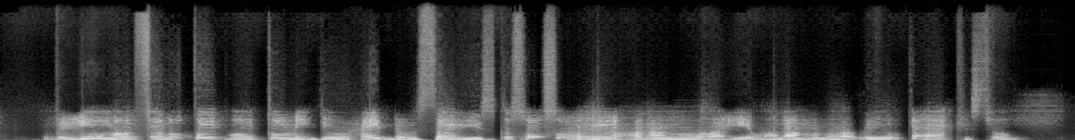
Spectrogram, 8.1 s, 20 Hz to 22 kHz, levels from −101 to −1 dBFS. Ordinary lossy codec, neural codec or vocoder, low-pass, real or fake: none; codec, 44.1 kHz, 0.9 kbps, DAC; none; fake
